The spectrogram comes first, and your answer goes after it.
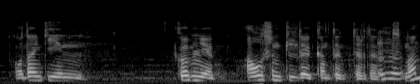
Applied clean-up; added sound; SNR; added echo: none; none; none; none.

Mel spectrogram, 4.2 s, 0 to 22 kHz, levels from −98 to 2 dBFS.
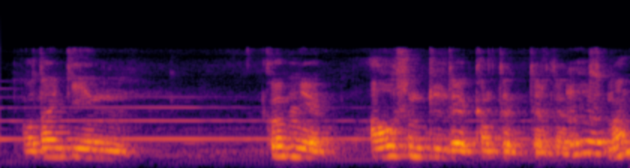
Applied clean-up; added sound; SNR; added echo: none; Trumpet; 17 dB; reverberation time 0.3 s.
